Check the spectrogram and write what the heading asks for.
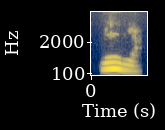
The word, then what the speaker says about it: niña: Niña. Nha. Isso, nha. Ninha. Ninho e ninha são crianças, tá?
